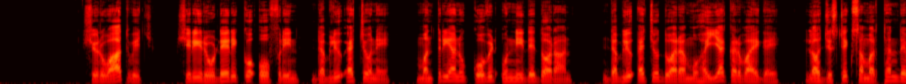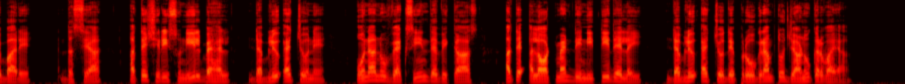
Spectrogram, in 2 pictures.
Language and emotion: Punjabi, neutral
